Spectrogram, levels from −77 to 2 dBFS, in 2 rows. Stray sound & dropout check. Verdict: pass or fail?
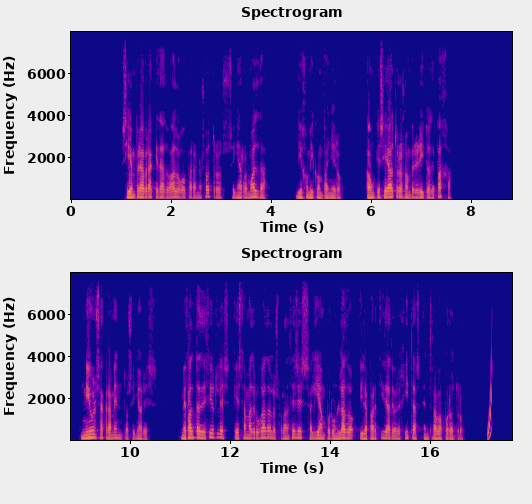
fail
